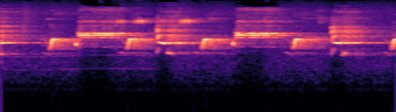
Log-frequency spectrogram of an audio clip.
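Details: Greater racket-tailed drongo (Dicrurus paradiseus), song.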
